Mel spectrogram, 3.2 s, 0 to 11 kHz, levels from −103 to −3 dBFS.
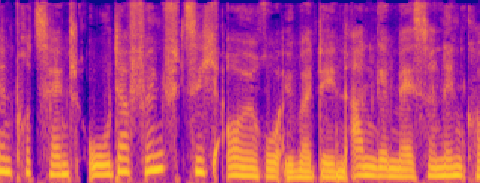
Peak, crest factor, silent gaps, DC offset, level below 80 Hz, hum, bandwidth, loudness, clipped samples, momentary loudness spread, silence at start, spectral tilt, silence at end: -6 dBFS; 12 dB; none; 0.1%; -46 dBFS; none; 11 kHz; -19 LUFS; under 0.1%; 2 LU; 0 s; -6 dB/octave; 0 s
